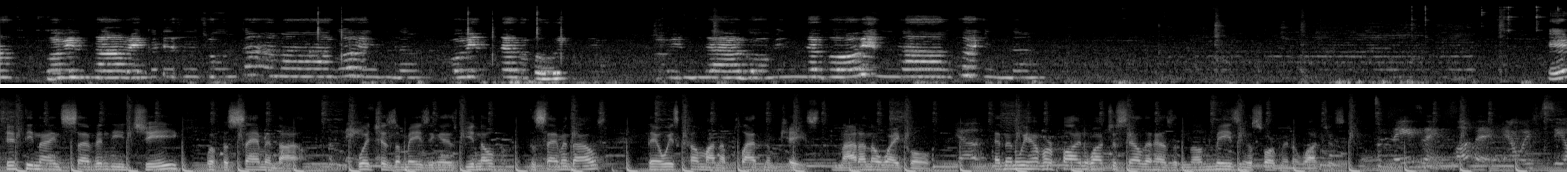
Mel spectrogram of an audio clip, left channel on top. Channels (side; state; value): both; different; correlation -0.01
